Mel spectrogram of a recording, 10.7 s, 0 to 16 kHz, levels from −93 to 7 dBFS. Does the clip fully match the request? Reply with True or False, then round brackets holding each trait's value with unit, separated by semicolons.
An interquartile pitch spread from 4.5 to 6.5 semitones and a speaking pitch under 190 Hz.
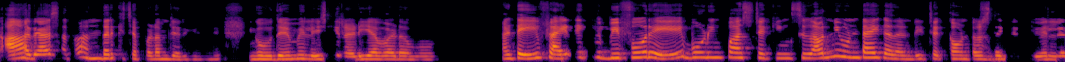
False (5.2 semitones; 225 Hz)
